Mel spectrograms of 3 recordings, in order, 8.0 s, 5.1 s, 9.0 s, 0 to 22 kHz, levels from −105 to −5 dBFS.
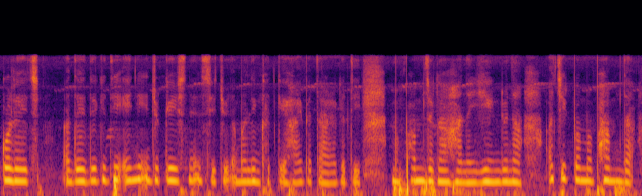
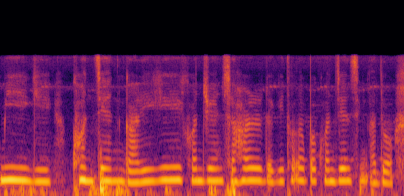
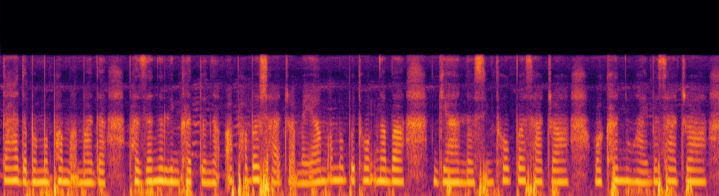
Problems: none marked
